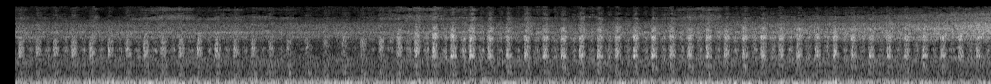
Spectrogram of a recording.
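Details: Country dog panting in the lingering late-summer heat: fast, steady rhythmic breaths, about three per second, evenly repeated throughout over a constant low background hum.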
